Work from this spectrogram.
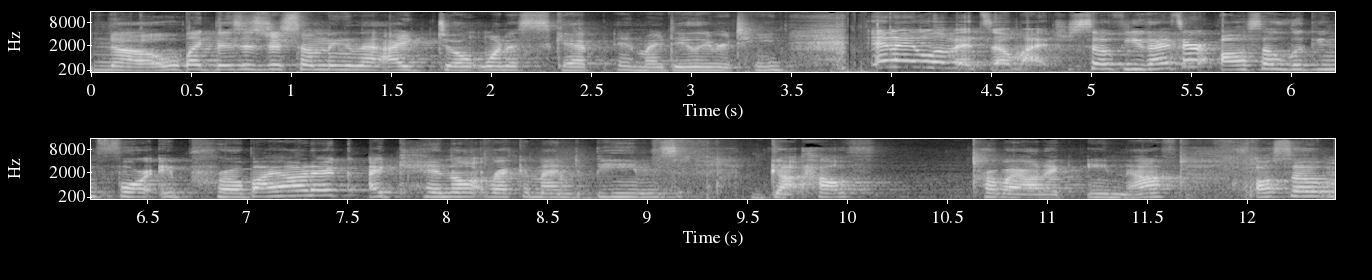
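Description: A woman's voice: on the high side, a little hiss or hum. A woman in her twenties chatting casually in a vlog, bubbly and gushing, filming herself with a handheld camera at home and in her car. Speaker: lifestyle and fitness vlogger. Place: home kitchen and bedroom, later parked car. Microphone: handheld camera at arm's length.

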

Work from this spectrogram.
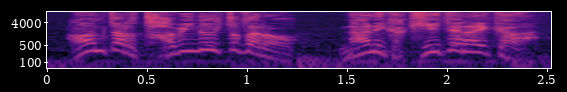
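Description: A man's voice: very high voice, big pitch swings, brisk, slight background noise. An actor playing a nosy, talkative villager in a video game, casual in his speech. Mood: curious. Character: chatty, nosy male villager passing on rumours. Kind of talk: Japanese video game voice acting.

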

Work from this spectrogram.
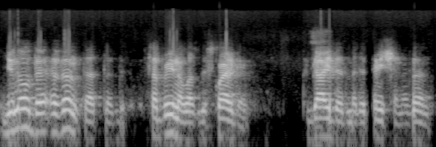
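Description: A man calls in and asks a question, stumbling over fillers as he goes. His voice sits mid-range. It comes through narrow and tinny, like a phone line. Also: medium pitch. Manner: halting, with fillers. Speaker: caller. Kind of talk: asking a question on a call.

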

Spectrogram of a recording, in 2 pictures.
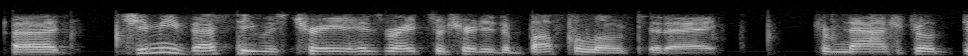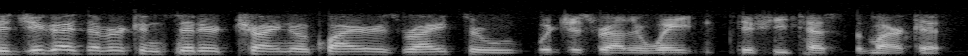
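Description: A man's voice: mid-range voice, a little fast. A man, a sports reporter, putting questions on a press conference call over the telephone. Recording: dry, narrow phone line.

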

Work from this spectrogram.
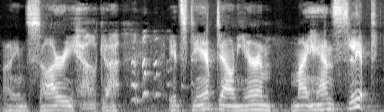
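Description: A man's voice: medium pitch, steady tone, extremely slow, gravelly, a bit bright, a little hiss or hum, heavily acted. A man playing a clumsy, apologetic henchman posing as Swiss in a comic radio drama, sheepish and babbling.

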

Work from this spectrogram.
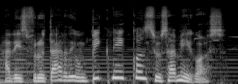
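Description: A woman's voice: lowish voice, big pitch swings, moderate pace, darkish tone, faint music behind. A woman narrating a children's cartoon as a kindly storybook narrator. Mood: storytelling.

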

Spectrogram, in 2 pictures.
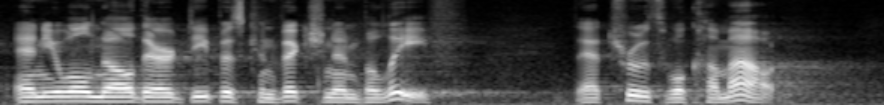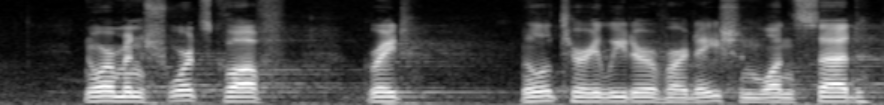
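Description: A middle-aged man, a priest, giving an animated, humorous sermon at a pulpit microphone, with sudden quiet drops. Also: mid-range voice, clean tone. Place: large church, speaking at a pulpit. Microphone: stand mic at pulpit. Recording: long church reverb.

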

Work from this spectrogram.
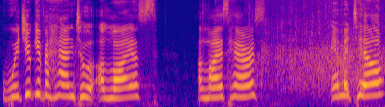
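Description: Woman event host, very high bright voice, unhurried pace, stage announcements, faint crowd. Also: fairly even intonation. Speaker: event host and playwright thanking the cast. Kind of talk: addressing an audience from stage. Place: conference stage. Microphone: handheld mic. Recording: live hall, faint crowd and noise.

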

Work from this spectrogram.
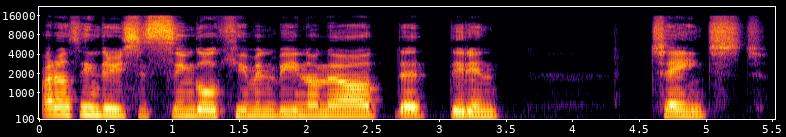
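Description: Smooth, slow-talking woman around forty. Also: mid-range voice. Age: about 40. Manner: halting, rambling, reflective. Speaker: vlogger. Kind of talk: reflective personal vlog, casual talk.

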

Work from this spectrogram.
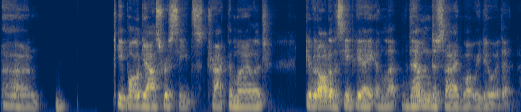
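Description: A man's voice: on the low side, fairly even intonation, normal speed, a little mellow, recorded from a distance. A middle-aged man with a sick, nasal voice, casually answering live chat questions as host, with frequent ums and restarts.

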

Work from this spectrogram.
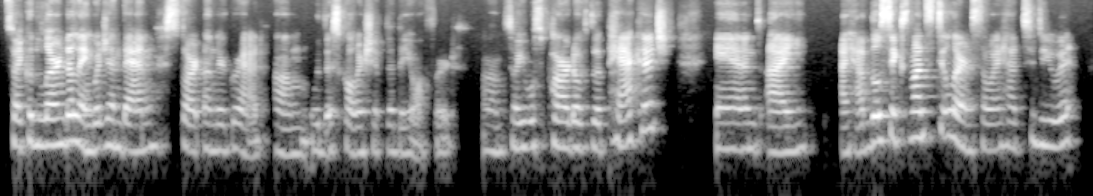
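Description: A woman's voice: mid-range voice, moderate pace. Brazilian-accented woman telling her story. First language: Portuguese. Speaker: interview guest, music educator. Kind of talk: conversational personal storytelling. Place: small indoor room, video call. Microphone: computer mic on video call.

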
